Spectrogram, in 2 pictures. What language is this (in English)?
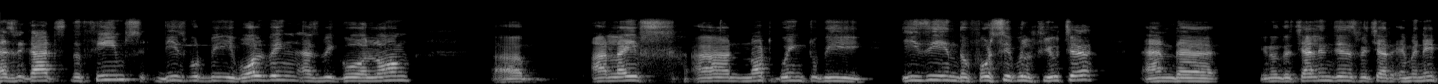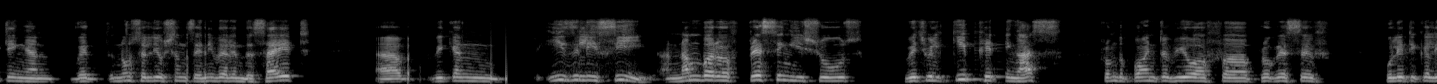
English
